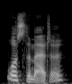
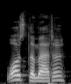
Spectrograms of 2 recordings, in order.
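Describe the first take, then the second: First: Said in the usual way. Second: High, loud shouted question; called out. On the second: A narrator's reading. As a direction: shout across the dark river. Master calls across the river.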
